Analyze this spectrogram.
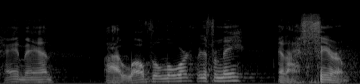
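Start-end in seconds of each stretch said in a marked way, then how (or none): none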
